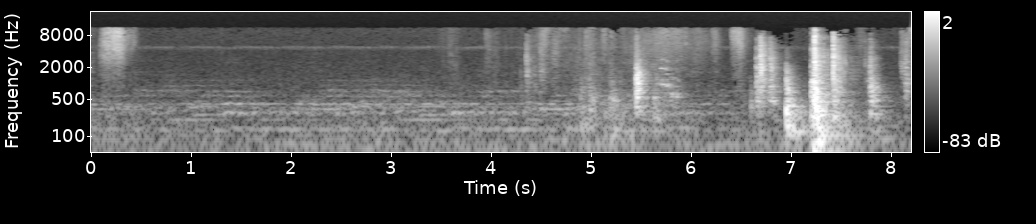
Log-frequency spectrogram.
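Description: A door is opened, with a note lying on the floor beside it. A faint low hum is followed by soft rustling and a few dull clunks and knocks, growing louder toward the end.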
